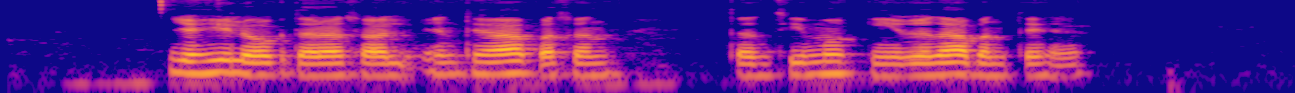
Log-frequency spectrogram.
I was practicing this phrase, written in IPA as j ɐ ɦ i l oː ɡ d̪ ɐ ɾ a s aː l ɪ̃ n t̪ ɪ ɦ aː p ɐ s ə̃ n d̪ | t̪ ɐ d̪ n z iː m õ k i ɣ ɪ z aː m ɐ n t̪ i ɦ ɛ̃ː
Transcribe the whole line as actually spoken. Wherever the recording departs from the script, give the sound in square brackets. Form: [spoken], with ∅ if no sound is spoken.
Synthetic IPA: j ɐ ɦ i l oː ɡ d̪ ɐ ɾ a s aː l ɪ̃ n t̪ ɪ ɦ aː p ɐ s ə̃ n d̪ | t̪ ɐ [∅] n z iː m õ k i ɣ ɪ z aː [b] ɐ n t̪ [e] ɦ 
